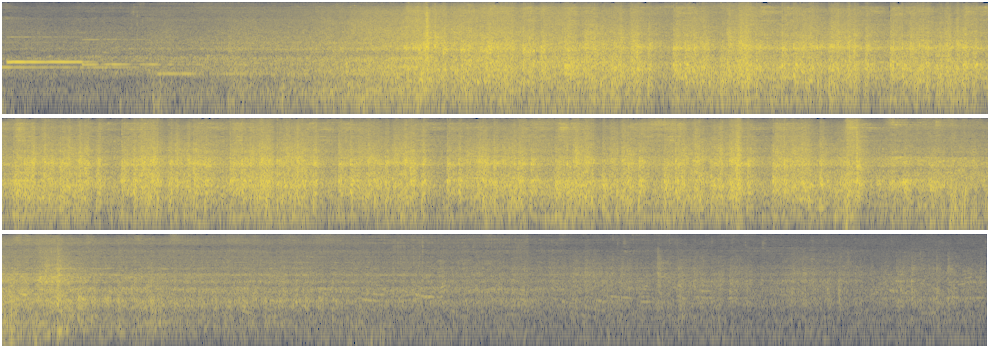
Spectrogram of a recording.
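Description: Passenger train hauled by a diesel locomotive running through the station at speed: the noise builds as it approaches, then the coaches pass close by with rapid wheel clicks over the rail joints before it fades away. A short series of chime-like notes sounds at the very start.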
